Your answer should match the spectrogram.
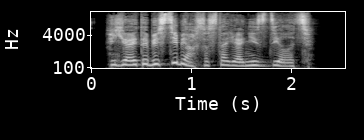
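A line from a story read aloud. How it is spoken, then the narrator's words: Snapping retort. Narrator (Russian): Огрызнулась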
